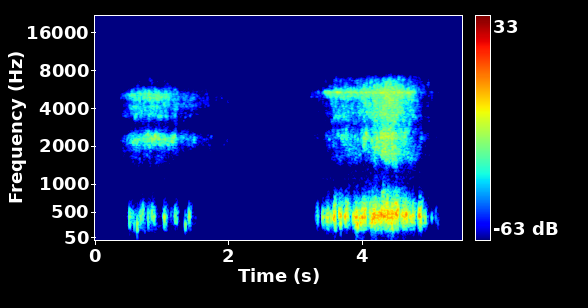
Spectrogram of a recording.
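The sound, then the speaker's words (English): A deep breath in, heard as two slow, airy breaths with a slightly rasping, snore-like edge. The first is short and soft; the second is longer and louder. “Let's all take one more deep breath in here.”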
